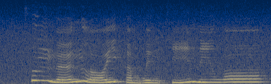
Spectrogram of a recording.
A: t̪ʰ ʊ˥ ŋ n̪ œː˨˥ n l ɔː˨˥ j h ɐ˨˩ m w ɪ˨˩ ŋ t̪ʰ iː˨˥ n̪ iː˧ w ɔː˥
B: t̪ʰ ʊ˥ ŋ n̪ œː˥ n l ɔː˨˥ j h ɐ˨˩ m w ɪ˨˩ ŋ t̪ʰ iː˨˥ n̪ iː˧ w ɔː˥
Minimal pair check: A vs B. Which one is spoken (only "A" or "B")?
A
